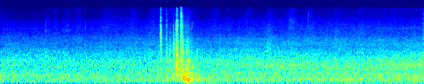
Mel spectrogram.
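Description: A light click and then a single solid thump just under two seconds in, over steady outdoor background noise.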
